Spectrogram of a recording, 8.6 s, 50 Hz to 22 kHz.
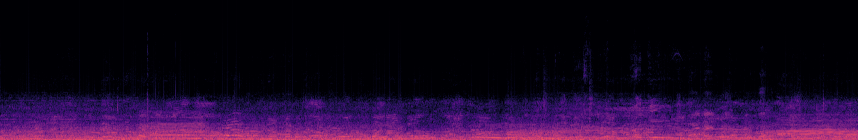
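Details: Sahiwal-breed bull calves traded at Raniganj cattle market in Dinajpur on 22 January: several overlapping moos, some low and wavering, others higher and arched, repeated through the clip beneath steady crowd babble and voices.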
